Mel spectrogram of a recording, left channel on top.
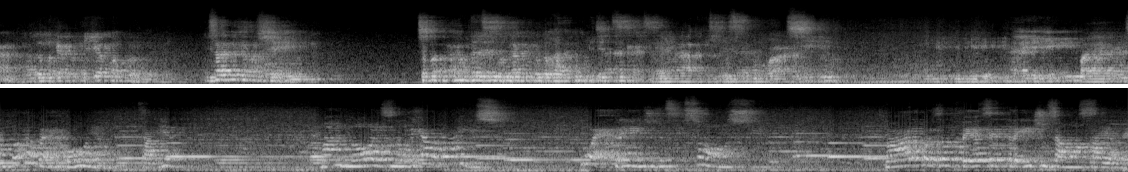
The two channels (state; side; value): different; both; correlation -0.01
